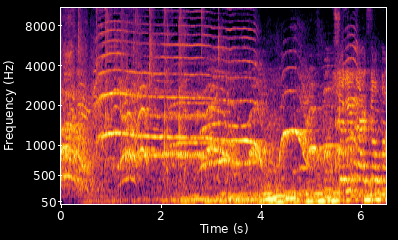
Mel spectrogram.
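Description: Live deathcore band getting under way between songs: a low rumble of bass and guitar swells in about two seconds in and holds. Above it come high, wavering shouts and cheers from the crowd.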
